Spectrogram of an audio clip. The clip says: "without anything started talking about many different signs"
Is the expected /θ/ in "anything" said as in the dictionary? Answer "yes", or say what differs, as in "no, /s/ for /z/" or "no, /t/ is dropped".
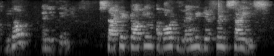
no, /t/ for /θ/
